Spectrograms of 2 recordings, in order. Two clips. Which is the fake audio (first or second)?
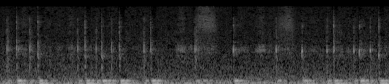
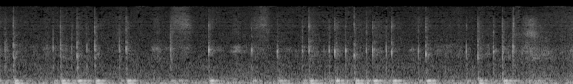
second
